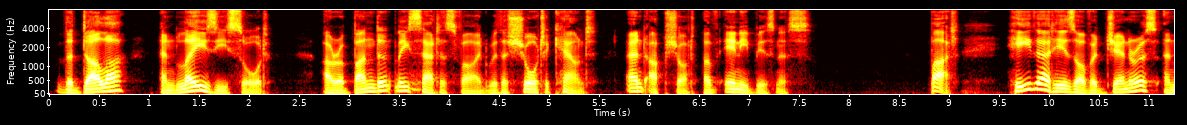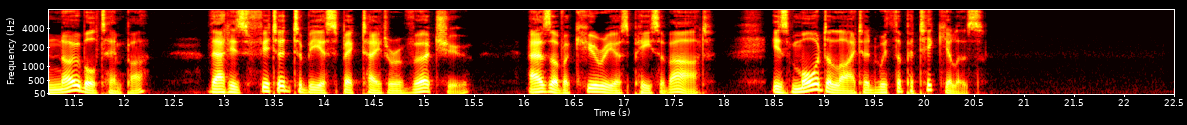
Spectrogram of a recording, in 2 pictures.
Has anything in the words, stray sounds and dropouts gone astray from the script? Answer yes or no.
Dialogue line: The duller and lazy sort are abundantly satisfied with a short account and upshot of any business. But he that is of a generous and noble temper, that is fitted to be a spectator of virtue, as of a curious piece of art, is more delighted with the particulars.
no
